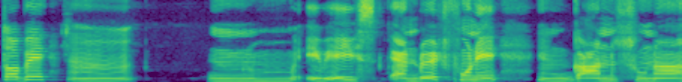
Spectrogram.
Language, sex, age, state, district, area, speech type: Bengali, female, 30-45, West Bengal, Hooghly, urban, spontaneous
